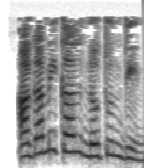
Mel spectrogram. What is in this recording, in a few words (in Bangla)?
Tomorrow is a new day. Bangla; Time and Routine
